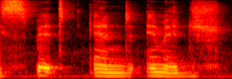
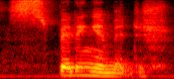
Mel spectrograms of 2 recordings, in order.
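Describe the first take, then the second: First: Slow "spit and image" with a separate "and"; wrong version. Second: "spitting image" as two words, "spitting" run together; correct version. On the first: Correcting a common mistake for viewers, slow wrong version. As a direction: spell out "spit and image" as three distinct words. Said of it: "It is not the spit and image". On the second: Correcting a common mistake for viewers, run-together version. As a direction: say "spitting image" with an -ing ending, no "and". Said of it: "It is spitting image". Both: Shown as a demonstration.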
